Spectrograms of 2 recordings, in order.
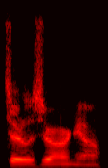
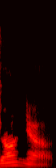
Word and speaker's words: DiGiorno: I said it correctly the third time. No, you added an extra syllable at the end there. Red Robin.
